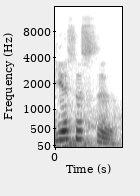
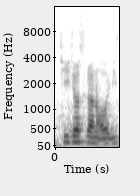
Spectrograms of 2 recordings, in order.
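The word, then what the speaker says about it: Ἰησοῦς: 그래서 예수라는 이름의 의미를 아는 사람은 그 예수스, 헬라어는 그대로 우리나라 발음하고 비슷합니다. 영어에서는 그냥 지저스라는 엉뚱한 이상한 발음으로 가버렸는데 원래 헬라어가 예수스, 우리나라 말도 예수 그대로 번역됐죠.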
